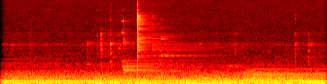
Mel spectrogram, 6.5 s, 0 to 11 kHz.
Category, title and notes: Soundscapes > Nature
Text-AeoBert-Pad-pings-10
pings, rain, storm, aeolian, moody, swells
